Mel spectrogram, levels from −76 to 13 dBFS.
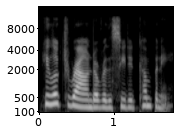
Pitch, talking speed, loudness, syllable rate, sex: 230 Hz, 235 wpm, -19 LUFS, 7.1 syllables/s, female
